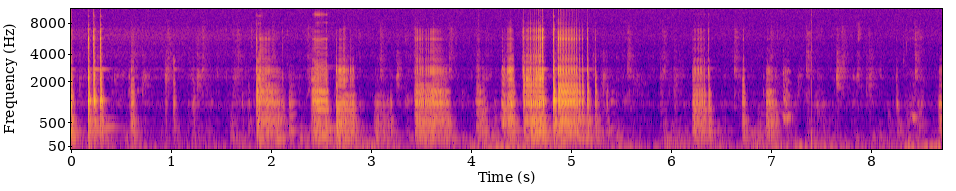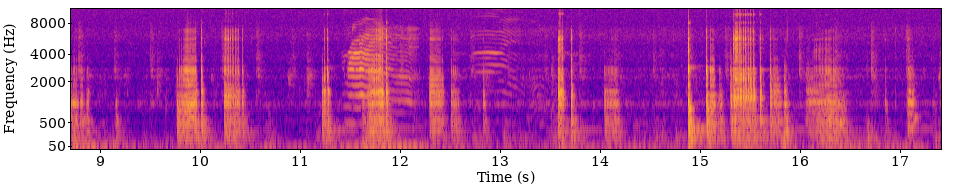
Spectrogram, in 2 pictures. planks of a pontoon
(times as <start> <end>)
11.4 13.6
